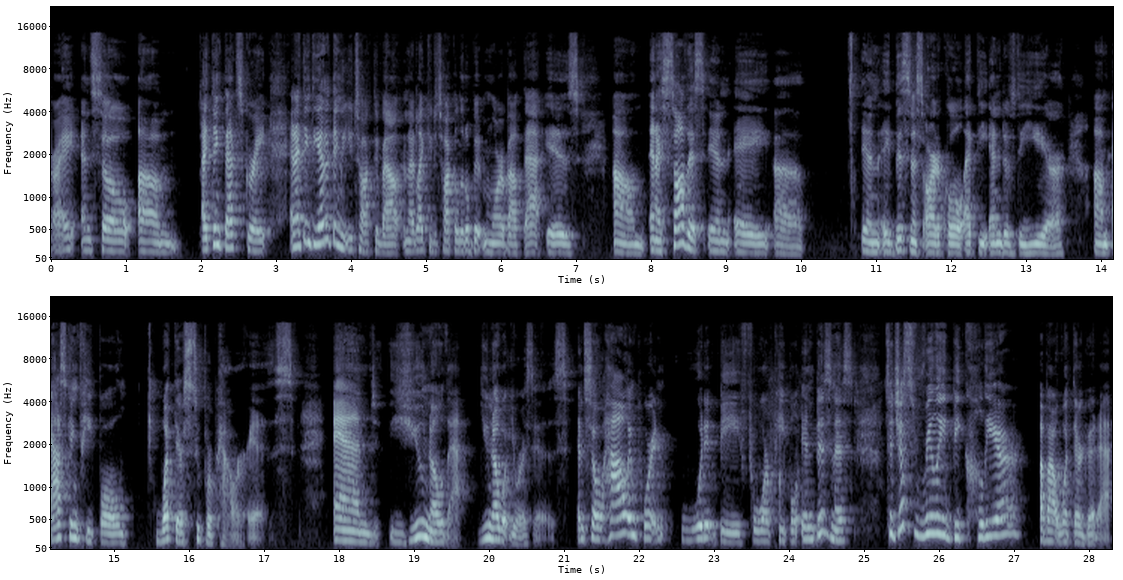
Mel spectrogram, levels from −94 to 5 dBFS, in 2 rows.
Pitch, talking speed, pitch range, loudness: 160 Hz, 180 wpm, 140-205 Hz, -28 LUFS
